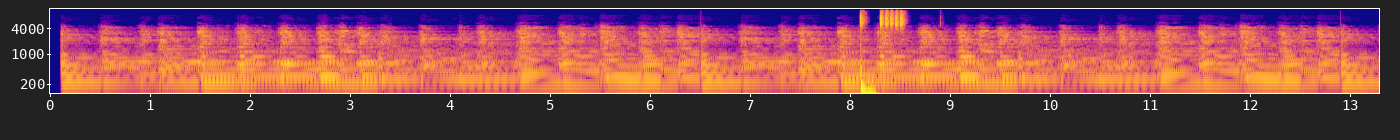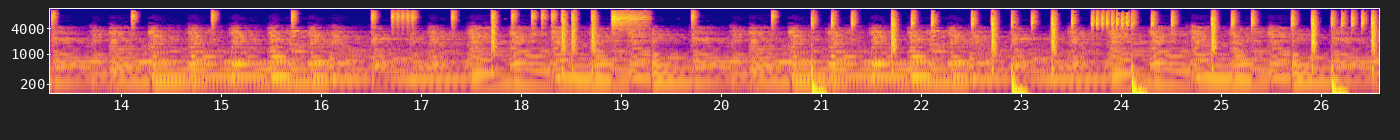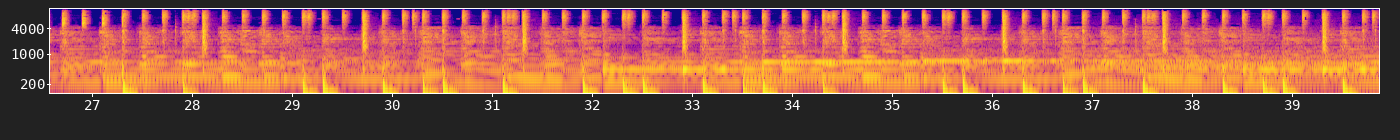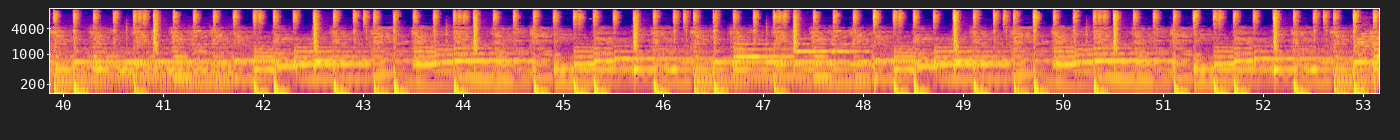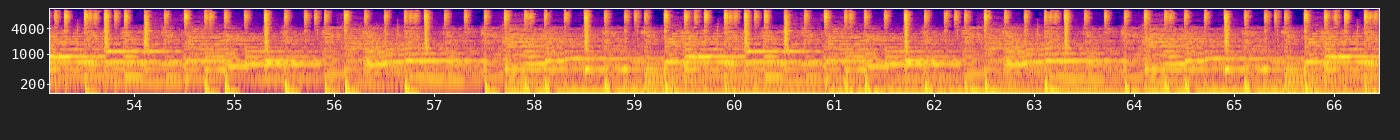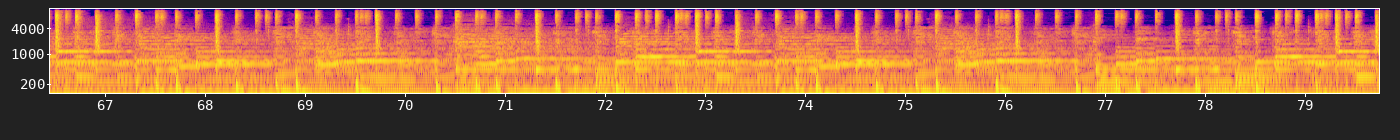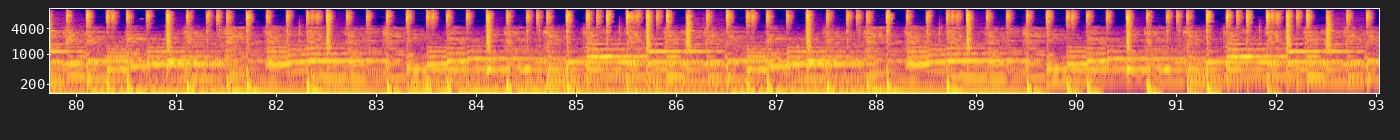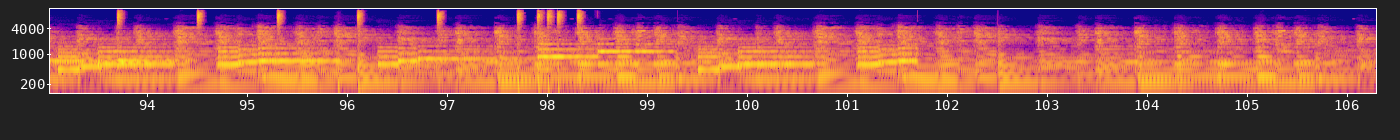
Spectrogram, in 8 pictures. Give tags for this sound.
bass; beat; drum; drums; loop; rap; west; western

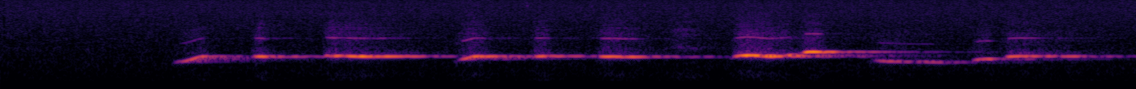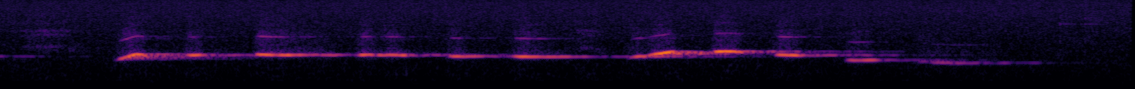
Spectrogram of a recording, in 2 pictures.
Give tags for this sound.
human; whistling

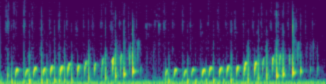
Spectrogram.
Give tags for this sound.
bubble; boiling; bubbles; laboratory

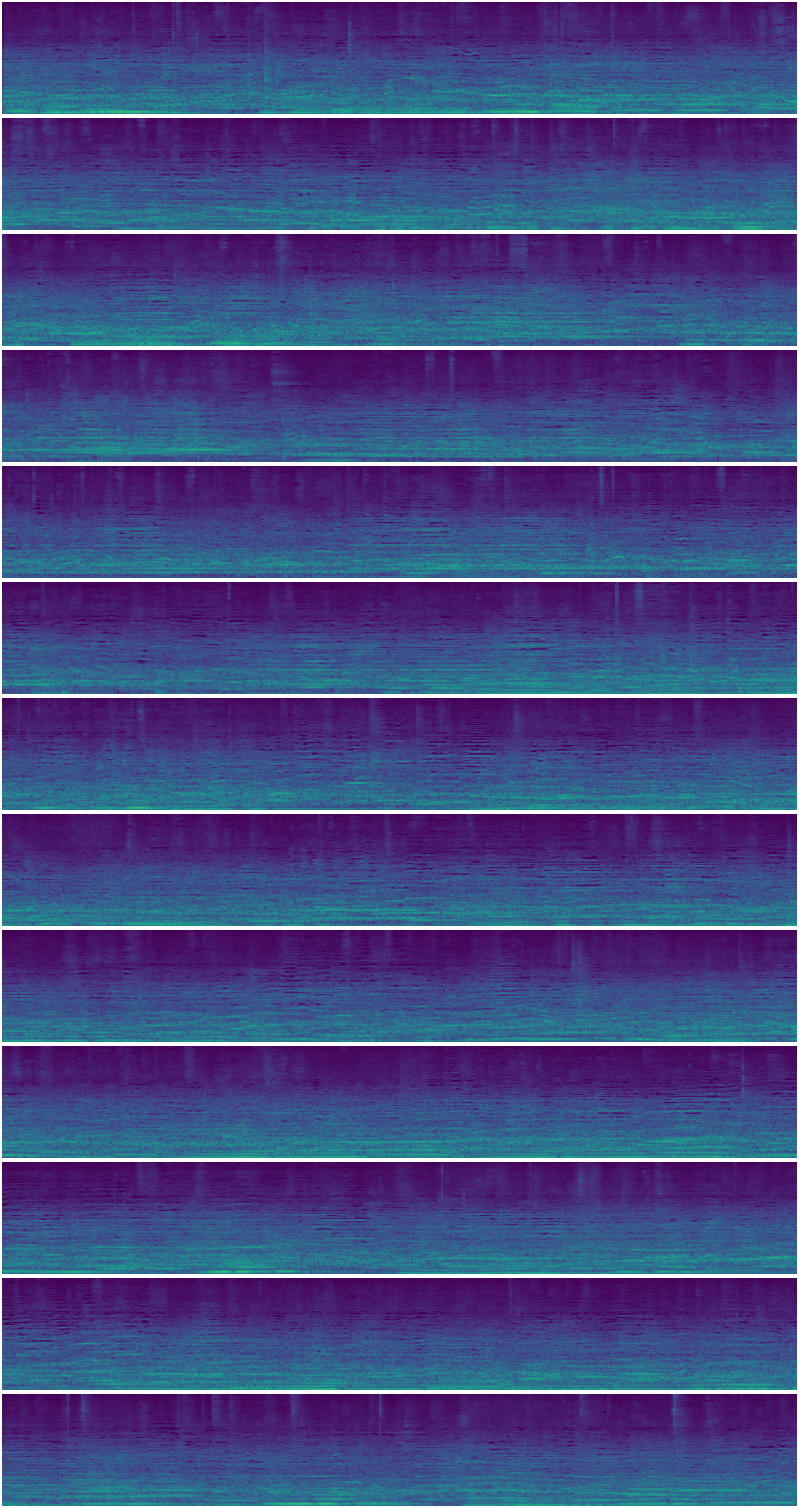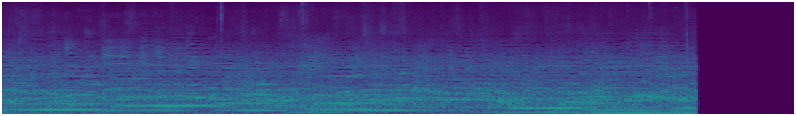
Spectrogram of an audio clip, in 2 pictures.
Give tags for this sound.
ambiance; strings; warmup; music; field-recording

